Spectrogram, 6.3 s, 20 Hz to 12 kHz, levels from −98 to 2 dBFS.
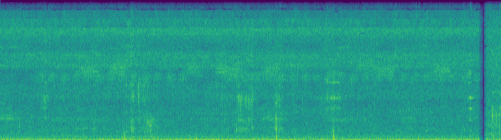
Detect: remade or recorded recorded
